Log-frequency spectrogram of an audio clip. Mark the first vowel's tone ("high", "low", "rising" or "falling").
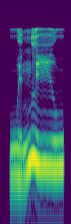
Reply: rising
